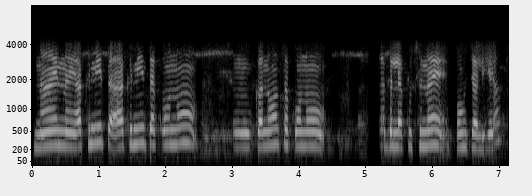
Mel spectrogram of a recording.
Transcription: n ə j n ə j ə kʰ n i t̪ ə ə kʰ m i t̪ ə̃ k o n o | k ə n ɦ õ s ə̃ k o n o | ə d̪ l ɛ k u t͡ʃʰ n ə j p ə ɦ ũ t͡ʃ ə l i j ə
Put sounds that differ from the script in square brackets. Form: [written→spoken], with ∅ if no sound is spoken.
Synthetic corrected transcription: n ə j n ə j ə kʰ n i t̪ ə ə kʰ [m→n] i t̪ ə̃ k o n o | k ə n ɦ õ s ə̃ k o n o | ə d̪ l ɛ k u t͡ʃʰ n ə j p ə ɦ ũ t͡ʃ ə l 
